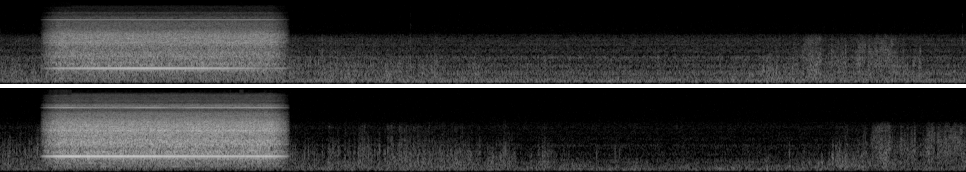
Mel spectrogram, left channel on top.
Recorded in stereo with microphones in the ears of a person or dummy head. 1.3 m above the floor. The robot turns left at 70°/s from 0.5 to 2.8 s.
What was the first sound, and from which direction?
Only background noise.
